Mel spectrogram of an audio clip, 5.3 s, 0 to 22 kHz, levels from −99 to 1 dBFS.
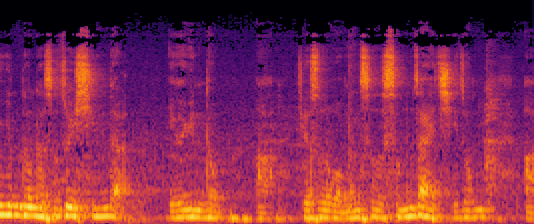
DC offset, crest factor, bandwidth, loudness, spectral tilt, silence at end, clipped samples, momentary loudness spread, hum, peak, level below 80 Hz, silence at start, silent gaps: under 0.1%; 14 dB; 13.5 kHz; -15 LUFS; -5.5 dB/octave; 0 s; under 0.1%; 15 LU; none; 0 dBFS; -38 dBFS; 0 s; none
